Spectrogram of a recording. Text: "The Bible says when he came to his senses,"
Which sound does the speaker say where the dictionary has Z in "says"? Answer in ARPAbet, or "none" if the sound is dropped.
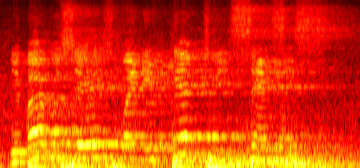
Z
